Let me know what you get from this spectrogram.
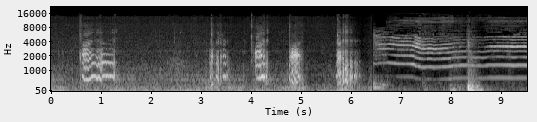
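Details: Cat from a funny cat compilation: several short, harmonic meows in quick bursts over the first six seconds, then one long, steady, drawn-out meow, with a few soft thumps underneath.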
